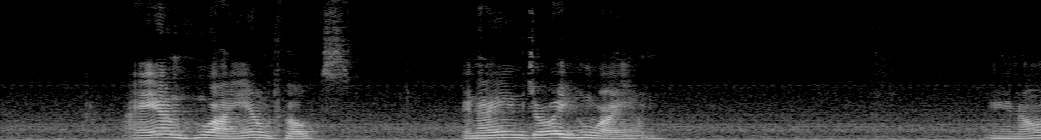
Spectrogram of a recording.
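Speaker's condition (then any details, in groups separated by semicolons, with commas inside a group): Cerebral palsy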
